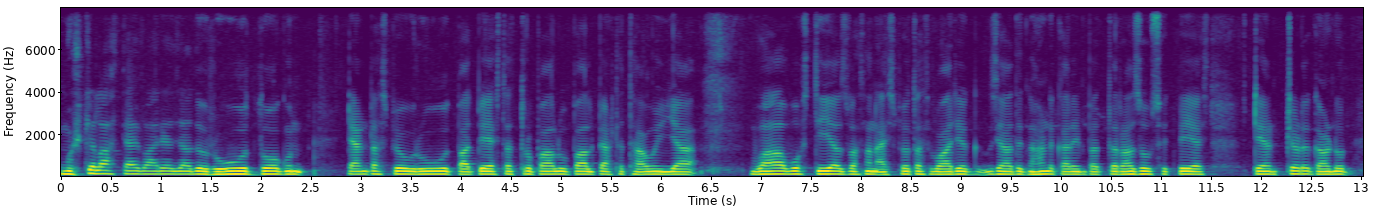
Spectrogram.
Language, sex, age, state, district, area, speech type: Kashmiri, male, 18-30, Jammu and Kashmir, Kulgam, urban, spontaneous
